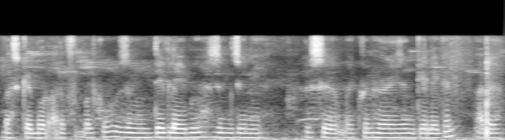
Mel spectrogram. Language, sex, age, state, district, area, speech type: Bodo, male, 18-30, Assam, Udalguri, urban, spontaneous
